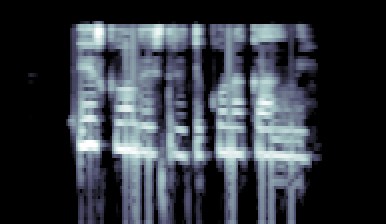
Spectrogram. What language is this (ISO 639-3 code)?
quy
